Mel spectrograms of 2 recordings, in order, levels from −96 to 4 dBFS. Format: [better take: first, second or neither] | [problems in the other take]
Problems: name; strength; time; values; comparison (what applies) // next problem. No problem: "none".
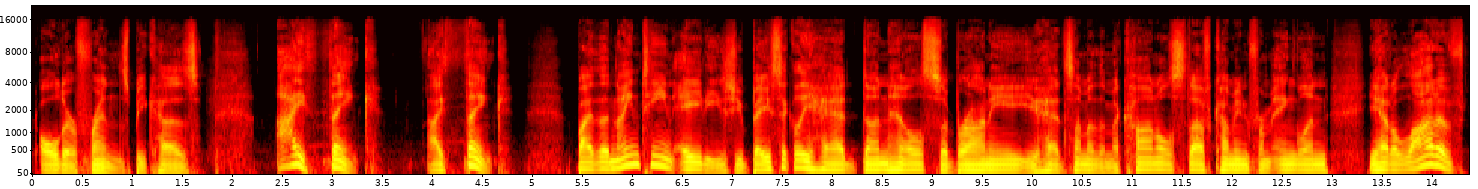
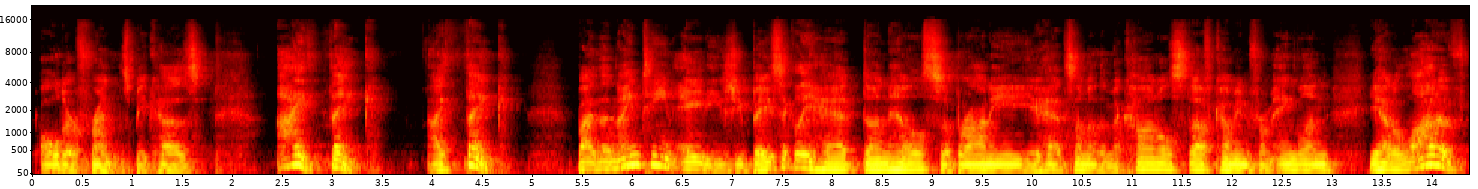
first | room echo; slight; dies away in 0.4 s // off-mic speech; far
